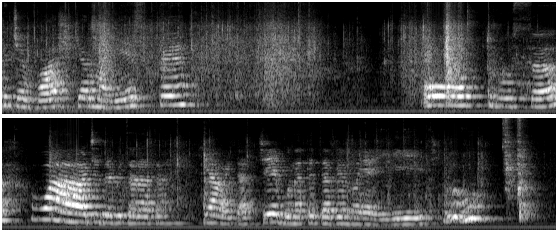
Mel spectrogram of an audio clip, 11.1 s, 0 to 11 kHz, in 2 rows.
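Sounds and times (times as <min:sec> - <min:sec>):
packaging rustling and crinkling: 0:00.0 - 0:10.5.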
